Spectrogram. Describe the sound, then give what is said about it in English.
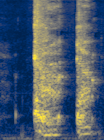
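Two loud, harsh coughs right up against the microphone, one after the other with a brief pause between them, the first a bit longer than the second. “I cough a little bit closer into that microphone.”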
